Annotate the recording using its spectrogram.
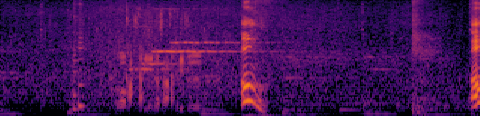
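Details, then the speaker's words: Two short, sharp, big sneezes from a pet, described as sounding like a horse, with soft game music in the background. "bless you. That was such a big sneeze. You okay?"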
